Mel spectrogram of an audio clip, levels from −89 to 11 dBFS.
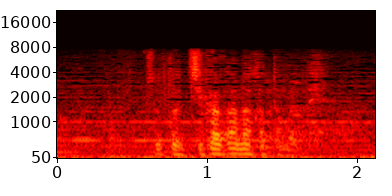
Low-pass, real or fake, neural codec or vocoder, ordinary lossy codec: none; real; none; none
